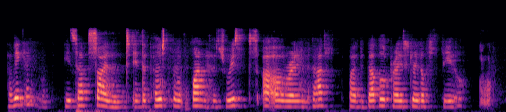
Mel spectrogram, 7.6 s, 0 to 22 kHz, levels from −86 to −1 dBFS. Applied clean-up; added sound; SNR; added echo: neural mask model DeepFilterNet 3.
